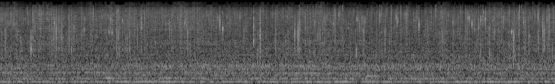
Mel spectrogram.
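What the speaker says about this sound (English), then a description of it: "as you can see, we're giving that side a good sear." Bone-in ribeye steak searing in a hot skillet, a loud continuous close-up sizzle and crackle with steady spitting throughout and no talk.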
